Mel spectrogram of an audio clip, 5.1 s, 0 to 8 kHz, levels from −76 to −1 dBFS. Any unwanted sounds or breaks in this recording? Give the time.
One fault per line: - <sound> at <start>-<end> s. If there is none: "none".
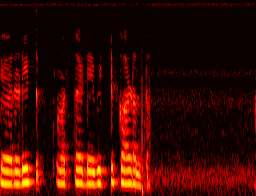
none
